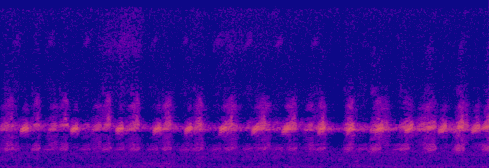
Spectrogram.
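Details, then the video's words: Frogs in a rice paddy being readied for farming call with quick, short croaks in irregular runs, a few voices overlapping, over a soft low background rumble. "농사준비하는 논에서 개구리 울음소리"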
